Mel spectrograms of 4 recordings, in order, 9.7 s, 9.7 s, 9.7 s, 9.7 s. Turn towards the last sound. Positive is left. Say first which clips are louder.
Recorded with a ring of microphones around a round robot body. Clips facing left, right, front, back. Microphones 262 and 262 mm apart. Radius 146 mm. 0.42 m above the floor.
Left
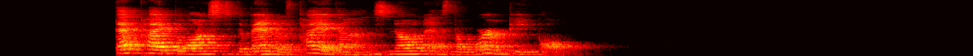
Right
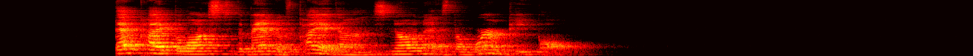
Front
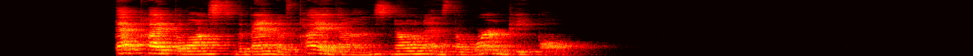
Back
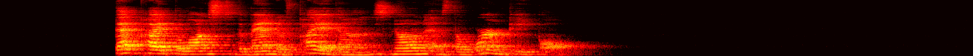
# right 1 dB, back 1 dB
turn(degrees=-105)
